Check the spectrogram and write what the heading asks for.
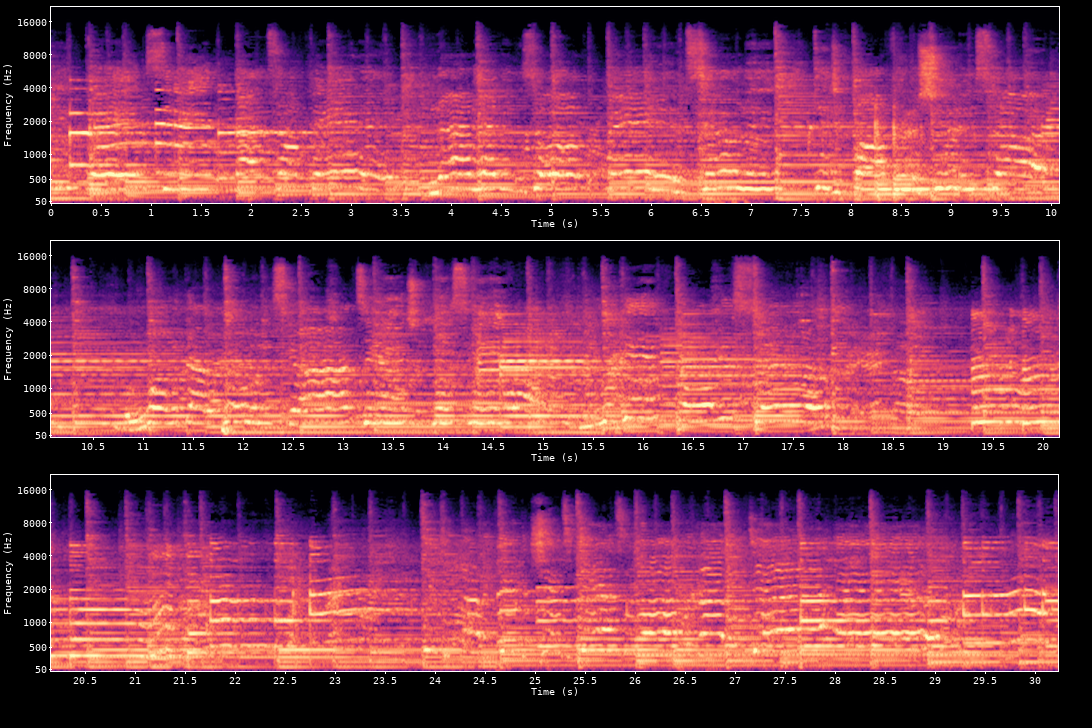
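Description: Live acoustic guitar strumming together with an electric guitar playing a lead line.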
